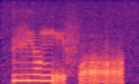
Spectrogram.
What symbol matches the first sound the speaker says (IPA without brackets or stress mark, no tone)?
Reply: vʲ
